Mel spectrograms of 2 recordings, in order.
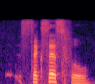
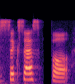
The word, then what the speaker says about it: successful: can say good you're right it's tour tour successful good successful so the first time you read it you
